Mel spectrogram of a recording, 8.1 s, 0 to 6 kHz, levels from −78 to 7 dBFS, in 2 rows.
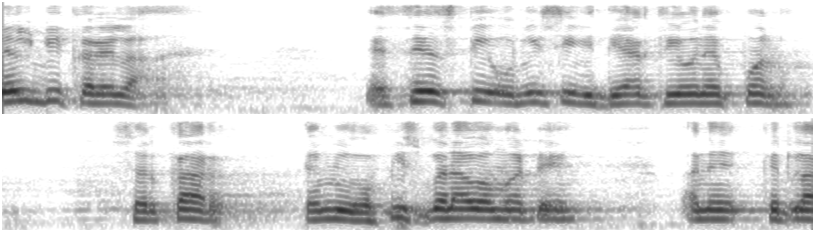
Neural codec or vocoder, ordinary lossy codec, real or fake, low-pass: codec, 16 kHz in and 24 kHz out, 2.2 kbps, FireRedTTS-2 codec; none; fake; 5.4 kHz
